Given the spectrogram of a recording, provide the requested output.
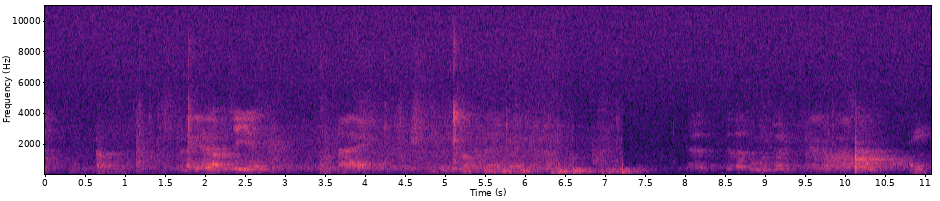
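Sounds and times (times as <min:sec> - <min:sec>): indistinct voices: 0:03.6 - 0:07.3.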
